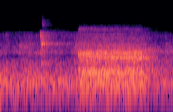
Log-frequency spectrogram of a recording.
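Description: Spirit box sweeping through radio stations: a hiss of radio static that grows louder and fuller about a second in, with a brief tick just before.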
